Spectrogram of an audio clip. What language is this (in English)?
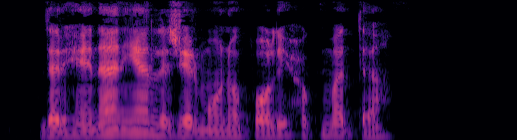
Central Kurdish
